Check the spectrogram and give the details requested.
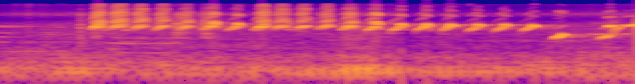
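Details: Medan white-rumped shama, a captive bird, delivering a steady chattering kretekan of rapid stacked high notes about four per second, ending in a falling whistle and a rising note; morning song meant for training other birds.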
